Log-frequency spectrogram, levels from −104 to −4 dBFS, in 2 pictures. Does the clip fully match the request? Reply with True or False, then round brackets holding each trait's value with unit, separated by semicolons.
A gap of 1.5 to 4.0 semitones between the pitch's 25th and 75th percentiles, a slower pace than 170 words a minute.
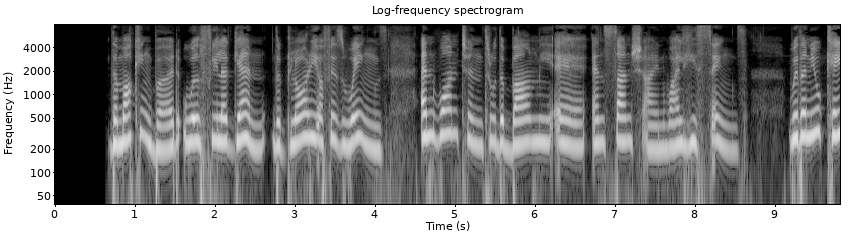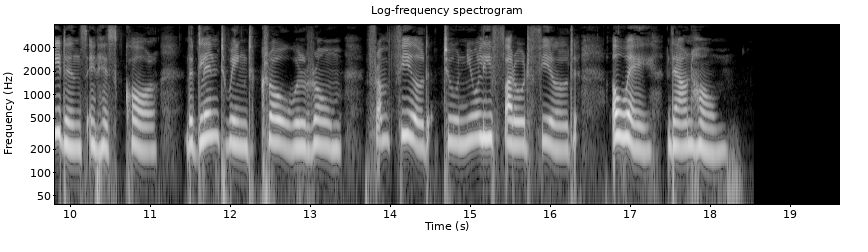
True (3.4 semitones; 135 wpm)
